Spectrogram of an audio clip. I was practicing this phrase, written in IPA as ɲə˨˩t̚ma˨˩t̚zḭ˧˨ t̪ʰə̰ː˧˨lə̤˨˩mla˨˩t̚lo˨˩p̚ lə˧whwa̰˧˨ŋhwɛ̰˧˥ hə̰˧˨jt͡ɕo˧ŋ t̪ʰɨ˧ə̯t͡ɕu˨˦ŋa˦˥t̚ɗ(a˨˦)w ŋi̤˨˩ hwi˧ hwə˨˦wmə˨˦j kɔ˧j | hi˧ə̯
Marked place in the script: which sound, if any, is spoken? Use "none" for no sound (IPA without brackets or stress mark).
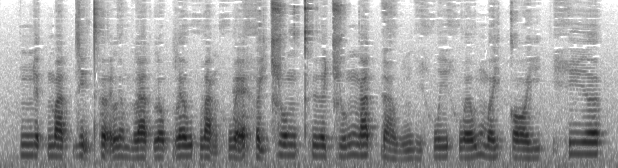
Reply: a̤˨˩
